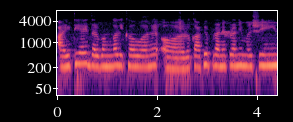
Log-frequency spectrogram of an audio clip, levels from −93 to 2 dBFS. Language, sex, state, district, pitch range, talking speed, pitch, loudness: Hindi, female, Bihar, Darbhanga, 215-230 Hz, 135 wpm, 220 Hz, -29 LUFS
